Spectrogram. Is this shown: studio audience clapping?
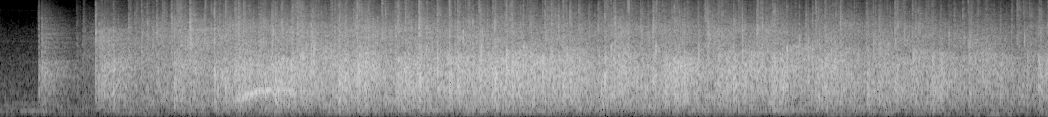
yes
